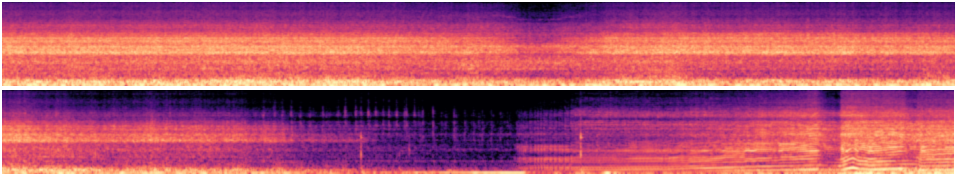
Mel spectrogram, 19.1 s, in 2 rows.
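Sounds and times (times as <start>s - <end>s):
motorcycle two-stroke engine running: 0.0s - 19.0s.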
